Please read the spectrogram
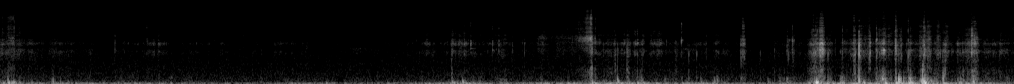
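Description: Handling noise from a hand-held wide-angle camera: scrapes, clicks and knocks as fingers grip and shift it, with a run of heavier low bumps near the end.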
